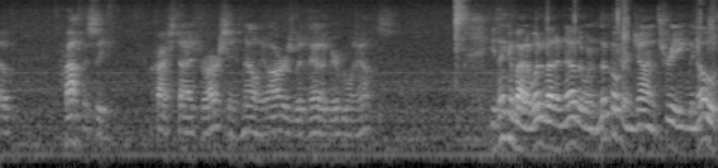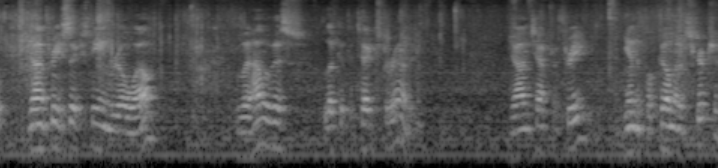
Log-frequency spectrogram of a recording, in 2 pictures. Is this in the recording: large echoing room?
yes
